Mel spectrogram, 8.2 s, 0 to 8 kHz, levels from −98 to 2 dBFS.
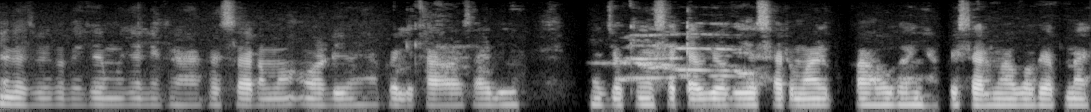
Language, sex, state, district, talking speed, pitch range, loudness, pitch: Hindi, male, Bihar, Araria, 115 wpm, 125-130 Hz, -20 LUFS, 125 Hz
